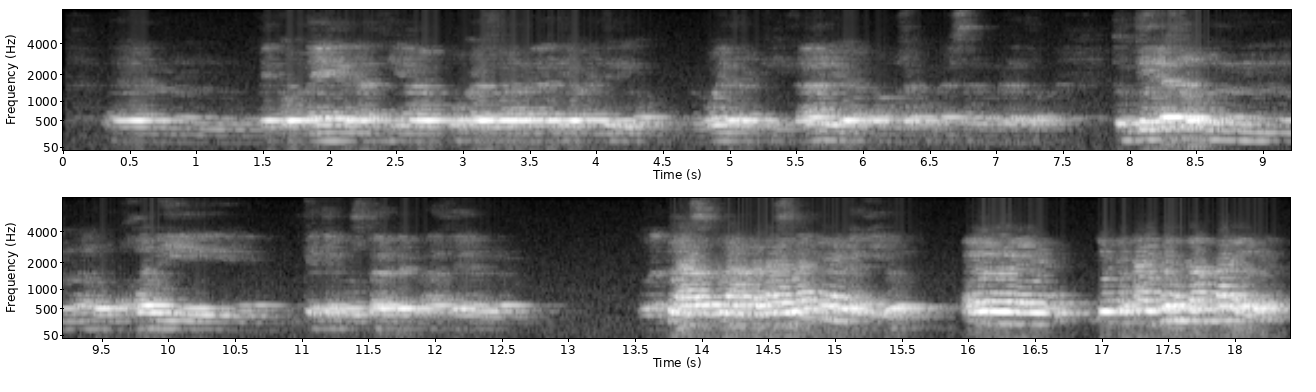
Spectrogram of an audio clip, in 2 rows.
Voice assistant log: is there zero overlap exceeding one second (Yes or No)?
No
